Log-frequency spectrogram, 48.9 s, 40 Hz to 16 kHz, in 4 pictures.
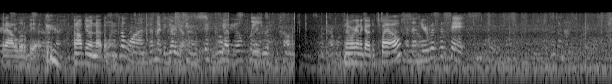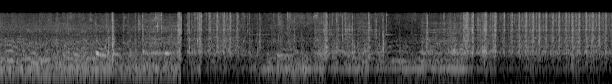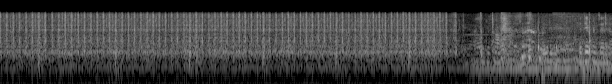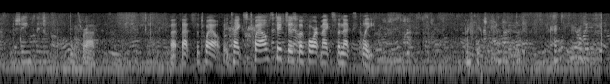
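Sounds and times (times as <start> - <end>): electric sewing machine stitching: 15.8 - 17.2, 21.2 - 33.8.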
